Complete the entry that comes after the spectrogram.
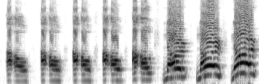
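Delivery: anxious uh-ohs rising to loud shouted noes; building panic. Real, not acted. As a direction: panic rising with every repeat. Fan watching danger build.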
